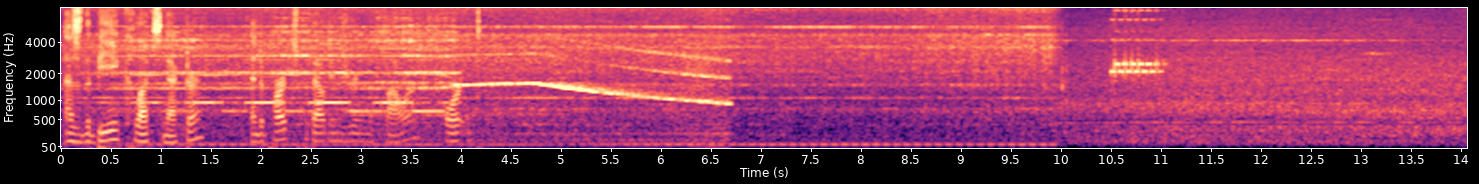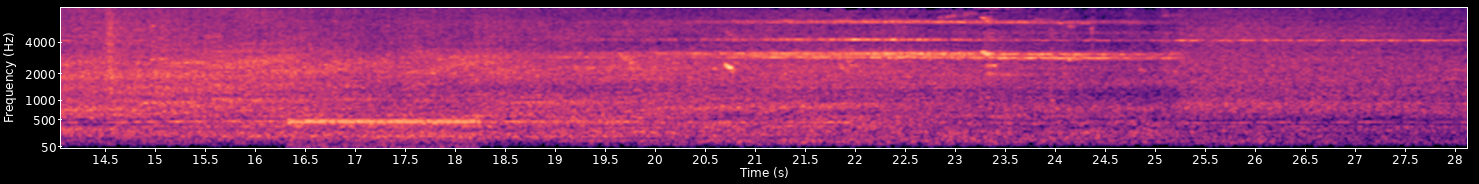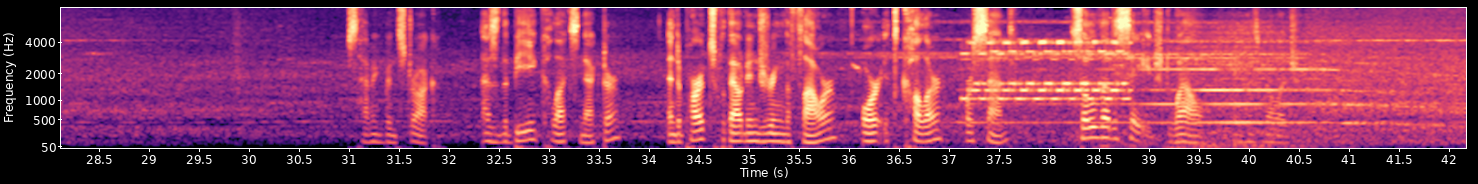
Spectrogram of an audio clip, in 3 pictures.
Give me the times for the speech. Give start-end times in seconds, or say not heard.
0.0-4.2, 30.9-40.5.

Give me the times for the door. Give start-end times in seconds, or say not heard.
not heard.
